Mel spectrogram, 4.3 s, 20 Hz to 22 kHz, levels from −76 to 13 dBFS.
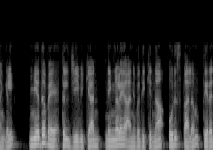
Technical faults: Speex codec; VoIP packet loss concealed by the speech codec

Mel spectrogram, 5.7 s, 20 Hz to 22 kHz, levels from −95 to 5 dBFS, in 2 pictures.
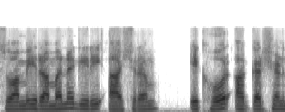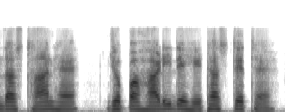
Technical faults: Bluetooth LC3 compression

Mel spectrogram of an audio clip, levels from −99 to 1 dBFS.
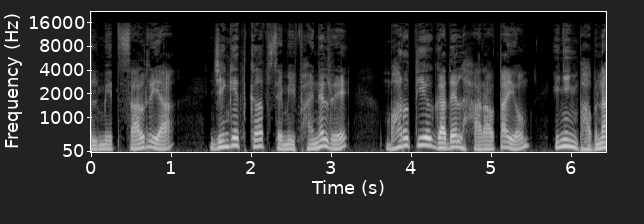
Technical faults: none

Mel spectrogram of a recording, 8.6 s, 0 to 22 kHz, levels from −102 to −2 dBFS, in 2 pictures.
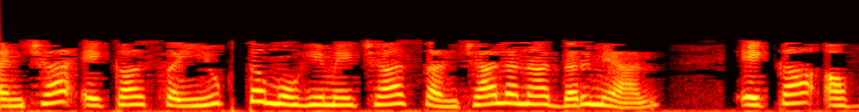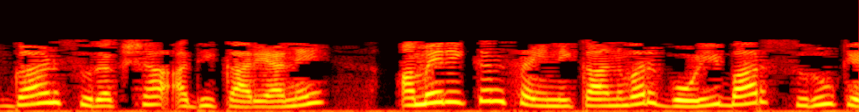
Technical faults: MP3 compression

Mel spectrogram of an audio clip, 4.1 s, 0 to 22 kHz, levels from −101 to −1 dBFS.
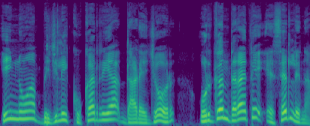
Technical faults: damaged data in a compressed stream

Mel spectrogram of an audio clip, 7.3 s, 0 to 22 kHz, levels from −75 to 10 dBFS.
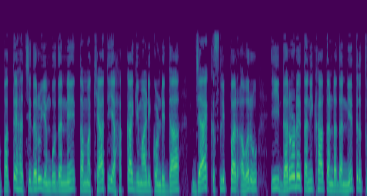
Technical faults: MP3 compression

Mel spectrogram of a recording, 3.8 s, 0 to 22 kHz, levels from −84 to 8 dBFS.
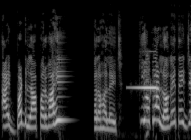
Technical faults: long network dropout; loudspeaker feedback squeal

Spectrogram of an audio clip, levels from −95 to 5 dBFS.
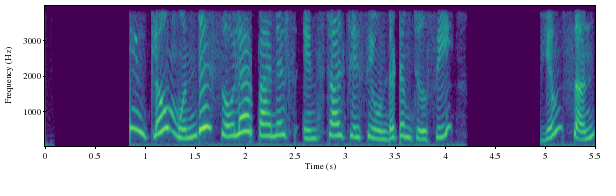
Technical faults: clipped start after a pause

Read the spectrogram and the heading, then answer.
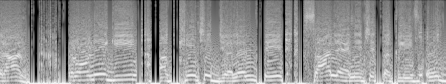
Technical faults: float read as integer

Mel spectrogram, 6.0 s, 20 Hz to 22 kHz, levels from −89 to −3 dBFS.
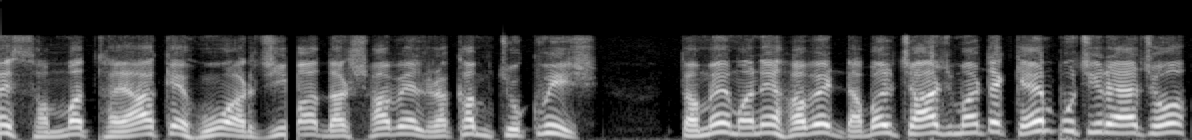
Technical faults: packet loss on an ADPCM call

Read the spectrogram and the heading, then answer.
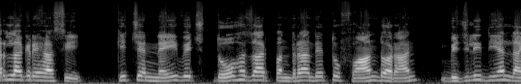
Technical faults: Bluetooth LC3 compression

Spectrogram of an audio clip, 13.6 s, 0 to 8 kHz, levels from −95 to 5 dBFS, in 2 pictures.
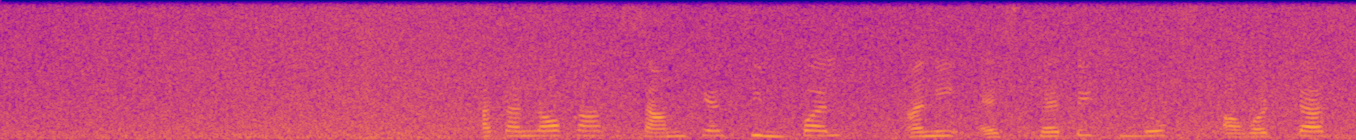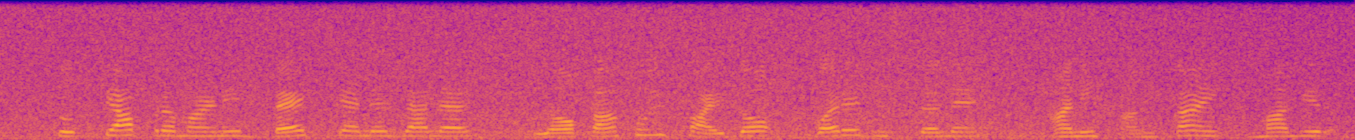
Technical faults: audio dropout to silence

